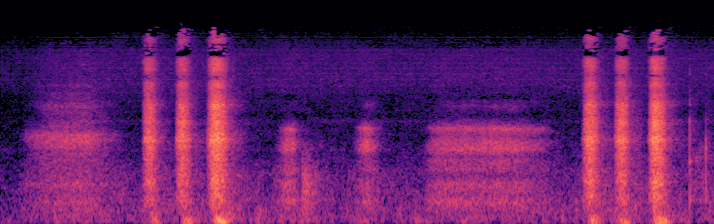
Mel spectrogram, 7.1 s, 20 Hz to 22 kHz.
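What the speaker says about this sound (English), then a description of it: "3 sharp exhales out, 2 short, sharp inhales in, and 1 long inhale in." A person does a sharp breathing exercise through the nose, with short, forceful exhales and quick inhales in tight clusters of three, separated by softer, longer breaths, close and quiet.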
